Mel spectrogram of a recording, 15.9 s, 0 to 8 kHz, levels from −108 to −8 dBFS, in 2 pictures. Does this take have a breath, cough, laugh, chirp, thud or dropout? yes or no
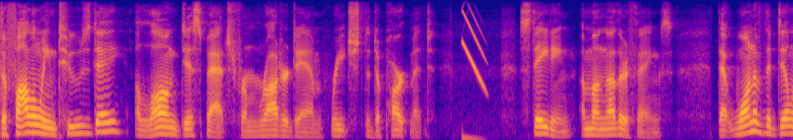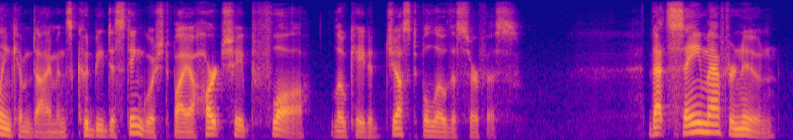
yes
